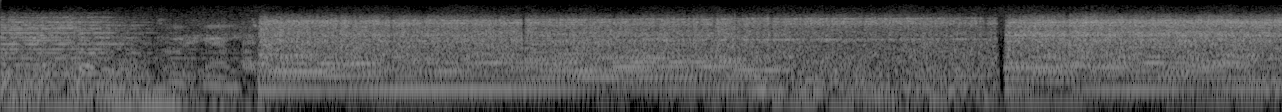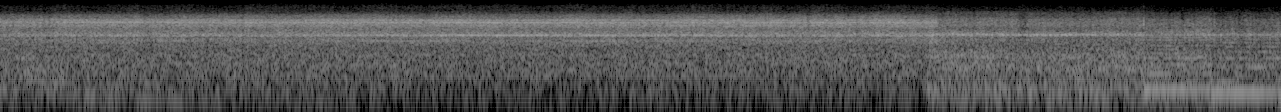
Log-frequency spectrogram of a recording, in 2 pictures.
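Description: Jet engine running: a steady high whine over a loud rushing noise. It comes in abruptly about a second in, with background music over its first part, and gives way to music near the end.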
